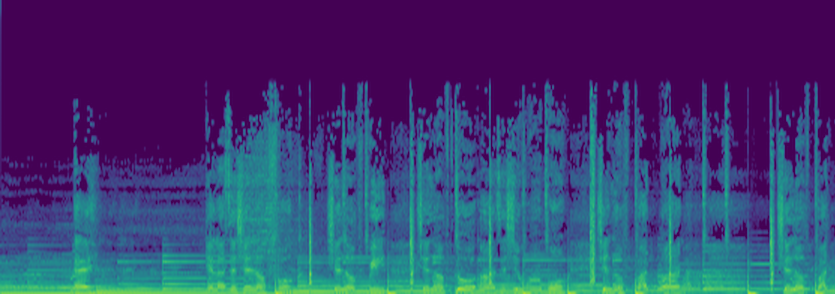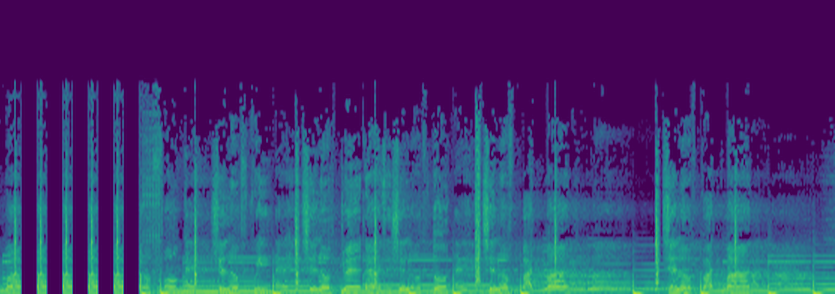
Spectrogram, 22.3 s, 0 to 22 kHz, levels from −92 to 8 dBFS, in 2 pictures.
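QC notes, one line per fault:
11.39–13.01 s, stutter with silent gaps: a 117 ms burst of sound repeats 4 times, each followed by 224 ms of dead digital silence, an even 341 ms cycle. This is likely a stalled stream replaying its last fragment. The repeated burst and true silence set it apart from a plain dropout or a seamless loop, and the audio due in that span is lost.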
